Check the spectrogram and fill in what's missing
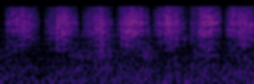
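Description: A knife is sharpened on a whetstone, working a secondary bevel along the edge toward the tip, giving a quick, even run of about seven close scraping strokes in a steady back-and-forth rhythm, with no voices.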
